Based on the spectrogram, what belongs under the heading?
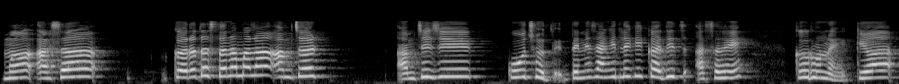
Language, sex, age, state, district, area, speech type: Marathi, female, 18-30, Maharashtra, Pune, rural, spontaneous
